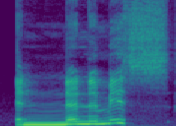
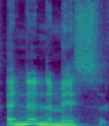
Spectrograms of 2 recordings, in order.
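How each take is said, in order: First: Anonymous with a rising tune; tentative rising Anonymous; questioning Anonymous. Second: Anonymous with a falling tune; Anonymous said with a final fall; settled Anonymous. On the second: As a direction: state Anonymous firmly. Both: Shown as a demonstration.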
